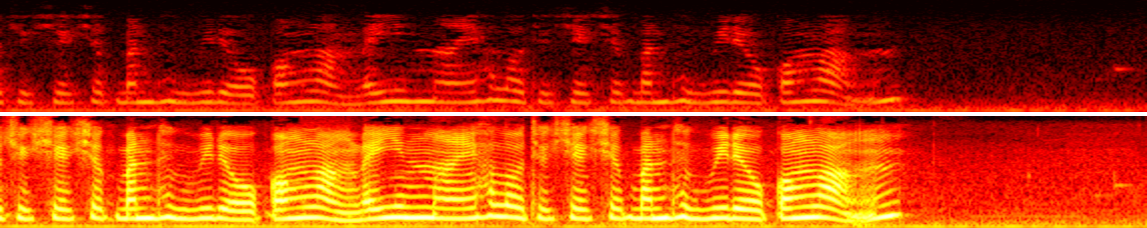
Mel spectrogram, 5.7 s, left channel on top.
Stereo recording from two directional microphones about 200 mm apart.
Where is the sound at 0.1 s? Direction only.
45° right (ahead or behind).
